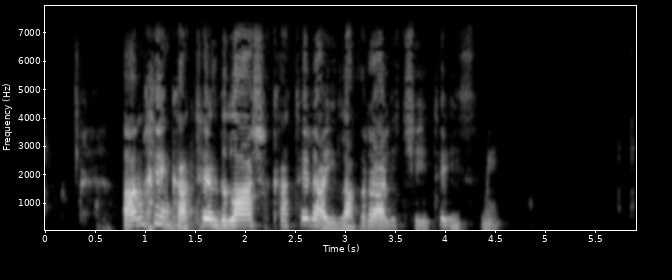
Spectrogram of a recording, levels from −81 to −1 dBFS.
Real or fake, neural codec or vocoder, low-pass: real; none; 7.2 kHz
